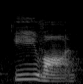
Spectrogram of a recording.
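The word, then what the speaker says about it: Evonne: My first name is Yvonne, spelled with an E, because if you look up Yvonne, it is spelled with a Y, because that's the French origin. And my mother wanted to name me the way it was pronounced.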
